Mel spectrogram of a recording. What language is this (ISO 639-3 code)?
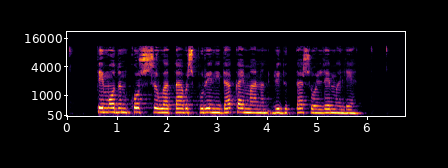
chm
